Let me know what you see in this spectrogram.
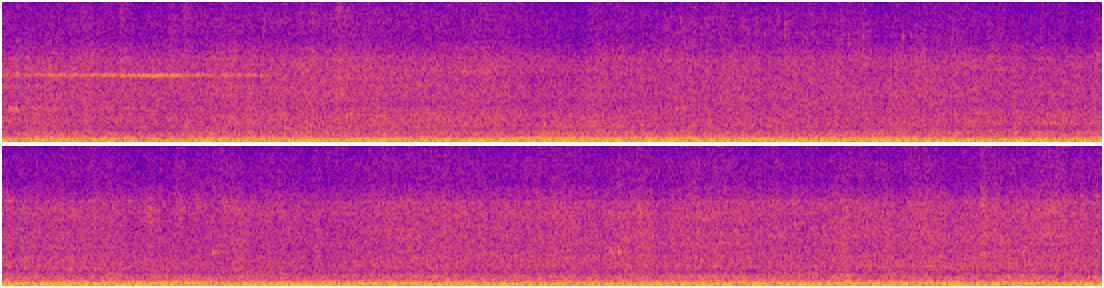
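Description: Freight train of tank cars and covered hopper cars rolling past: a steady heavy rumble of steel wheels on the rails. A faint high squeal fades out in the first second or so.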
